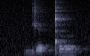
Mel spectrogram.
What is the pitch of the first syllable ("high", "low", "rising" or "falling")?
low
